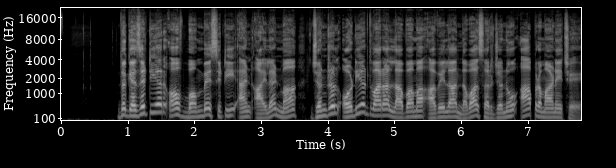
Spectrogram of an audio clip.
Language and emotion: Gujarati, neutral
